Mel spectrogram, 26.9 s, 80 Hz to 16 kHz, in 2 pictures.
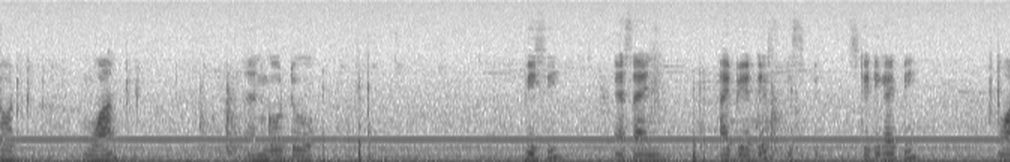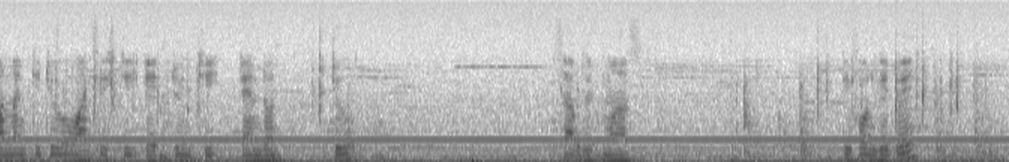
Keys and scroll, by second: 0.0-0.6 typing, 1.7 KP_1, 13.2-16.1 typing, 17.6 KP_2, 24.3-26.5 typing.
